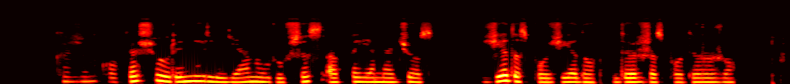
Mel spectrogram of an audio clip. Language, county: Lithuanian, Marijampolė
